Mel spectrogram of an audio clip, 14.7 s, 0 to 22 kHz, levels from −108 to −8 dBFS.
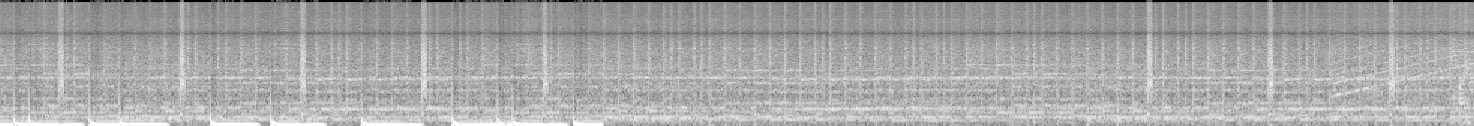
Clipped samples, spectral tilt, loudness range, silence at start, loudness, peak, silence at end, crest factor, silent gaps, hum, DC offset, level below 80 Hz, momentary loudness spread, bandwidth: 0.8%; -4 dB/octave; 7 LU; 0 s; -11 LUFS; 0 dBFS; 0 s; 10 dB; none; none; under 0.1%; -10 dBFS; 8 LU; over 20 kHz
